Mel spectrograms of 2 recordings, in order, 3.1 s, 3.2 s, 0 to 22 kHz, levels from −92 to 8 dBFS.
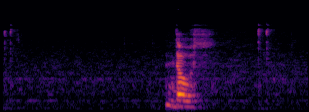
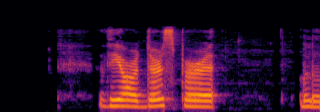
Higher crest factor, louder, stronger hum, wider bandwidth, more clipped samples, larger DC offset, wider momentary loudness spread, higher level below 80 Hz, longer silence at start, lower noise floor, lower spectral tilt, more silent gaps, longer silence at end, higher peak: first, 26 dB vs 16 dB; second, -26 LUFS vs -16 LUFS; neither; about the same, 7.8 kHz vs 8.2 kHz; neither; neither; first, 27 LU vs 12 LU; second, under -90 dBFS vs -66 dBFS; first, 1.65 s vs 1 s; first, -71 dBFS vs -61 dBFS; second, -2 dB/octave vs -3.5 dB/octave; neither; first, 1.15 s vs 0 s; second, -8 dBFS vs -4 dBFS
